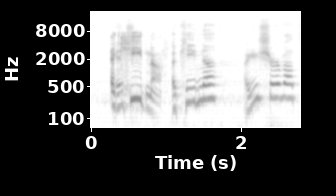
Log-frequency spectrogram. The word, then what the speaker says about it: echidna: of how do you say this guy's name akidna akidna are you sure about that oh yeah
